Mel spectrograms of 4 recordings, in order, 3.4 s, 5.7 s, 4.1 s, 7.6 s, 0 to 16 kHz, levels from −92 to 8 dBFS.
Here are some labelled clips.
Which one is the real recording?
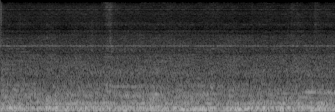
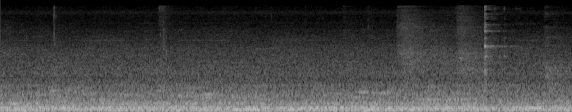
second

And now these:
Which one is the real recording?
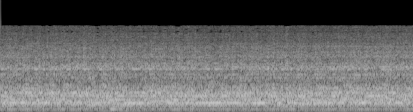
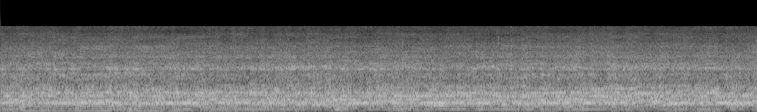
first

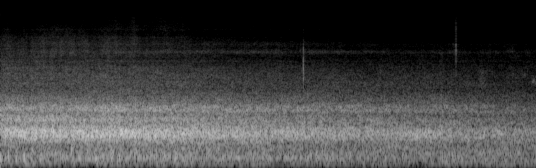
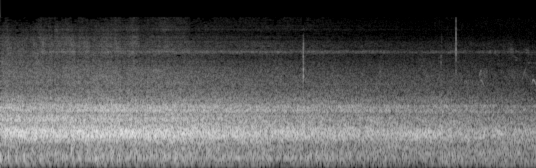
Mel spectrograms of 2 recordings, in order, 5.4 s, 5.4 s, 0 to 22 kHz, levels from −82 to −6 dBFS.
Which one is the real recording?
second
